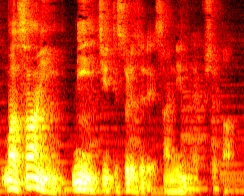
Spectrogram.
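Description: A man's voice: very deep voice, sing-song, quick pace, darkish tone, echoey room. A man hosting a casual radio talk show. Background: background music.

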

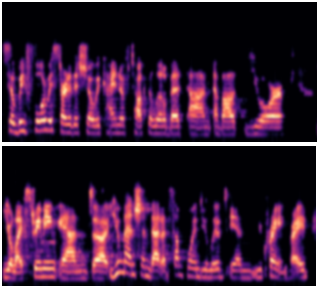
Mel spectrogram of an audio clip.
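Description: A woman's voice: fairly low pitch, moderate pace. A woman from Moscow, Russia, hosting a live-stream interview in an upbeat, encouraging way with many fillers. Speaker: host. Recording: dull lo-fi stream audio.

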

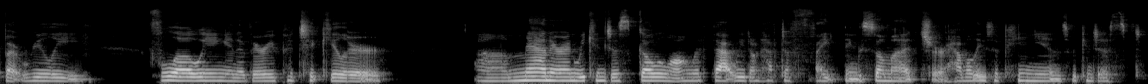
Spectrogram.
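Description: Female spiritual-teacher guest, lower register, meandering and reflective delivery. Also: vocal fry. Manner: musing, loose, with many fillers and soft laughs. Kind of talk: reflective interview conversation.

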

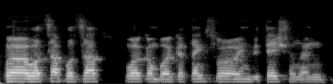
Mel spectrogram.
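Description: Man in his thirties, halting English. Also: medium pitch, little pitch movement, clear, resonant tone, lo-fi sound. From Bulgaria. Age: 30s. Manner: halting non-native English with many restarts. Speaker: guest breakdancer. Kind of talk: casual interview.

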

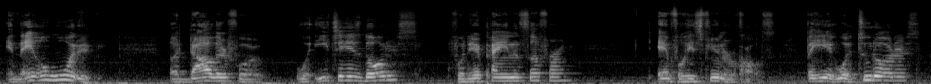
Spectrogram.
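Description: A man's voice: a little high, animated, moderate pace, a little mellow. A young man hosting a podcast, telling stories emphatically and laughing often. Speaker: podcast host. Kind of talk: casual chat.

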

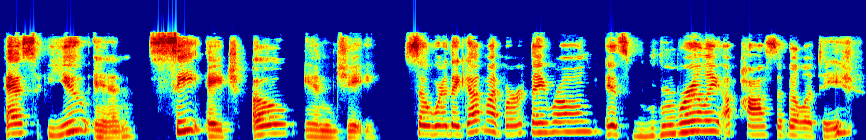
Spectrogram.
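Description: A woman's voice: medium pitch, lively intonation, takes it slowly, few pauses. A middle-aged woman from South Korea, a podcast guest speaking earnestly and carefully, spelling out names and details. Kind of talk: conversational interview.

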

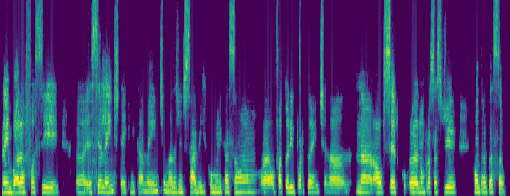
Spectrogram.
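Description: A woman's voice: mid-range voice, little pitch movement, moderate pace, gravelly, no echo. A woman in her thirties from Brazil, a guest on a podcast, chatting casually and telling a long story with many fillers and asides. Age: 30s. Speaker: podcast guest, company CEO.

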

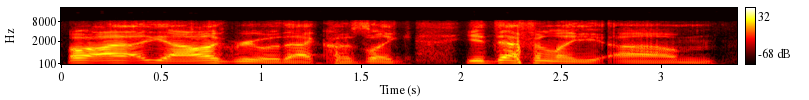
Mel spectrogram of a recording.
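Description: A man's voice: medium pitch, lively intonation, fairly quick, no room sound, dull audio. A man with a mid-range voice co-hosts a casual podcast. He rambles along in loose sentences packed with fillers. The sound is dry and close to the mic. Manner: rambling, filler-heavy, easy laughs. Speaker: podcast co-host. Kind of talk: casual chat.

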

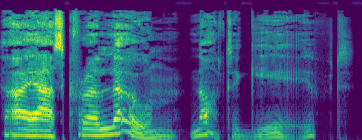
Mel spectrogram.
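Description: A man voicing a mocking, gloating demonic dwarf in a gothic storybook tale, screeching and gravelly, with theatrical archaic speech. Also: on the high side, huge pitch swings, extremely slow, no echo, studio quality, voice pushed up, full character voice. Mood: wheedling.

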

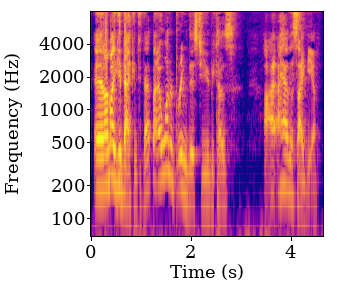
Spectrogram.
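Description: A man's voice: a little high, sing-song, brisk. A young man talks through a laid-back solo podcast recorded at home. He rambles a bit, restarts his sentences and leans on filler words. His voice sounds a little stuffy from a lingering head cold. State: getting over a head cold. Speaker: podcast host. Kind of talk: casual solo podcast talk.

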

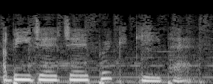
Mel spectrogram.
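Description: A woman's voice: medium pitch, lively intonation, unhurried, warm tone, soft background music, natural voice. A woman playing a sultry late-night radio DJ. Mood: sultry, teasing. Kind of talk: scripted radio announcement.

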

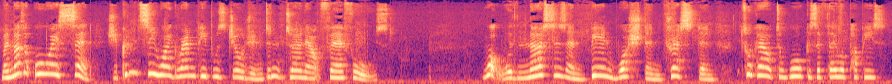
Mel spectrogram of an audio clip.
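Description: A woman's voice: high voice, expressive, slow pace, dark tone, voice pushed up. A woman voicing a good-humoured, plain-spoken young housemaid who talks in broad Yorkshire dialect, for a storybook. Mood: frank, amused.

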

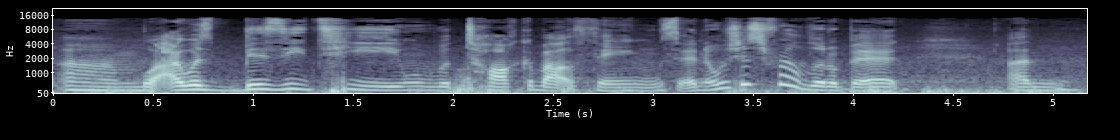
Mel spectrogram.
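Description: A woman's voice: fairly low pitch, animated, normal speed, background noise. Chatty Hawaiian-born woman who stutters. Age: 30s. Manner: chatty, giggly, stutters and restarts often. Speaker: podcast host. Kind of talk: casual podcast introduction. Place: home.

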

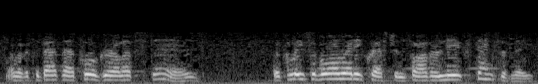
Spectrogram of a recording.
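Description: A woman's voice: medium pitch, animated, a little fast, husky. An actress playing a poised, defensive young woman in a 1940s radio melodrama, genteel and theatrical. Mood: indignant, guarded. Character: poised, defensive young woman shielding her guilty father. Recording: tinny, noisy old radio broadcast.

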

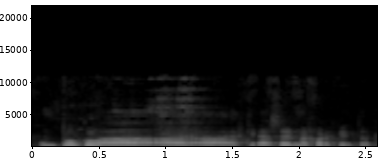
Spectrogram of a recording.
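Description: A man speaking as a guest in a relaxed interview, reflective and rambling, with frequent restarts. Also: mid-range voice, moderate pace. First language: Spanish. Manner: thoughtful, rambling with many restarts. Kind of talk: casual interview chat.

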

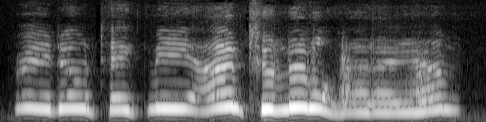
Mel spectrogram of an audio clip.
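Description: Littlest storybook billy goat: very high, small, timid, pleading. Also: male voice, normal speed, no room sound, highs cut off. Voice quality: small, thin voice.

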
